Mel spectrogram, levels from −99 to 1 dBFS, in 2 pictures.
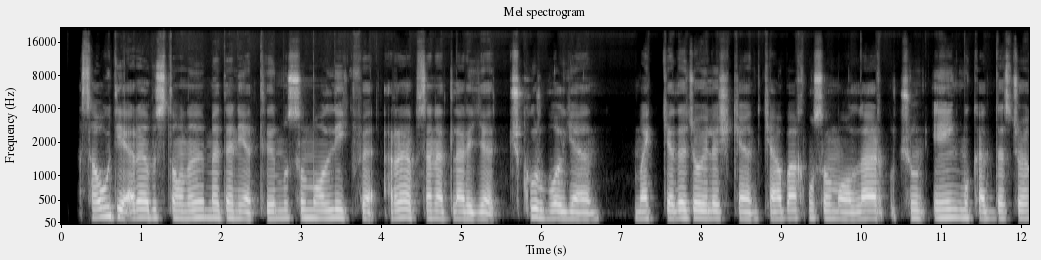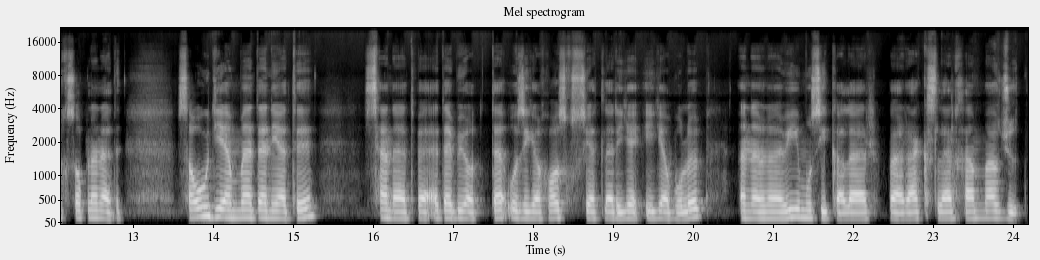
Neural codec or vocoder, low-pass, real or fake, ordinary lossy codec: none; 19.8 kHz; real; none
